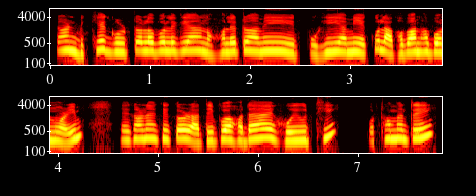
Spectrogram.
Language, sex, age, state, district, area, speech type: Assamese, female, 45-60, Assam, Dibrugarh, rural, spontaneous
